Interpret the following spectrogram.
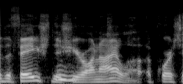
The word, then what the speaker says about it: Islay: outside of the whiskey world, nobody knows what Isla is. They have no idea it's a British island. My vet calls my cat Islay.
